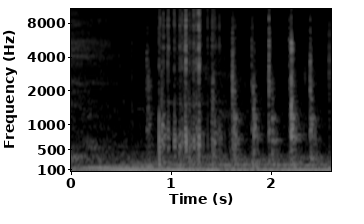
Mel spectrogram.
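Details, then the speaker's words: Chevy C10 steering-column shift lever worked back and forth: sharp irregular clicks over low hum; a notch worn into the lever stops contact with the column electrical switch; to be disassembled and welded. "There's a notch that has wore itself into the shifting lever. And that's just enough for it not to stay in contact with that, you see it?"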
